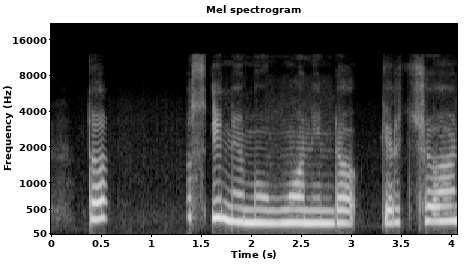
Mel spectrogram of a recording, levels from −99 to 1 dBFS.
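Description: A call audio freeze runs from 0.51 to 1.38 s. The sound stalls and the last fragment is stretched into a fading buzz lasting about 0.85 s. The speech then resumes exactly where it stopped, with nothing lost and everything afterwards running late. The likely cause is packets held up in transit, which left the jitter buffer empty.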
